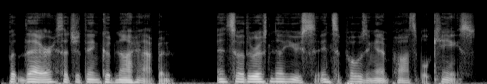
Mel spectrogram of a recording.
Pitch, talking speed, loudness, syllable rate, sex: 105 Hz, 235 wpm, -19 LUFS, 6.6 syllables/s, male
